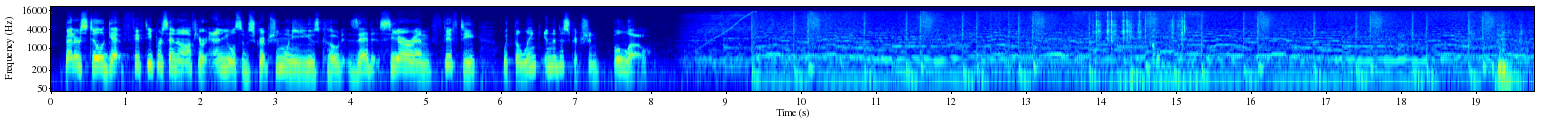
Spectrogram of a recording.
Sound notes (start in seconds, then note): 8.1 upbeat music; 13.7 camera shuttering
